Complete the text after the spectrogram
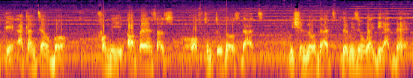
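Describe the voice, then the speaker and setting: A male prophet from Gabon answering interview questions in a measured way, pausing often with ums. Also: mid-range voice, flat delivery, creaky, highs cut off, music in the background. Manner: measured, hesitant with many ums.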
